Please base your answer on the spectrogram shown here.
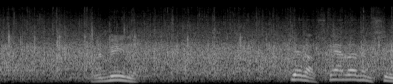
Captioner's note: applause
